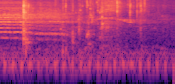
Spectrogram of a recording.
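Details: Male goat bleating while being castrated: a short, strained, harmonic bleat with a wavering tone, mixed with men's voices, handling noise and a steady low hum.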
